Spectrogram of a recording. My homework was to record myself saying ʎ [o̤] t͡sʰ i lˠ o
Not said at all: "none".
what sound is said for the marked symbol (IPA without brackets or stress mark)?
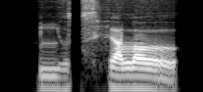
o̤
